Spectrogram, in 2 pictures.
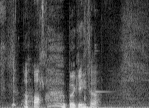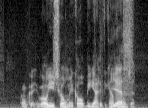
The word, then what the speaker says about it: Berguitta: And here is Bugatti. Oh, Berguitta. Okay, well, you told me to call it Bugatti if you can't pronounce it.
